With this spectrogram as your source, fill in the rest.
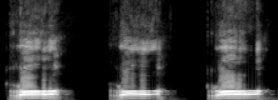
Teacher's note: জিহ্বার আগার পিঠ তার বরাবর উপরে তালুর সাথে লাগবে লাগিয়ে লাগিয়ে এক আলিফ টেনে উচ্চারণ করব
